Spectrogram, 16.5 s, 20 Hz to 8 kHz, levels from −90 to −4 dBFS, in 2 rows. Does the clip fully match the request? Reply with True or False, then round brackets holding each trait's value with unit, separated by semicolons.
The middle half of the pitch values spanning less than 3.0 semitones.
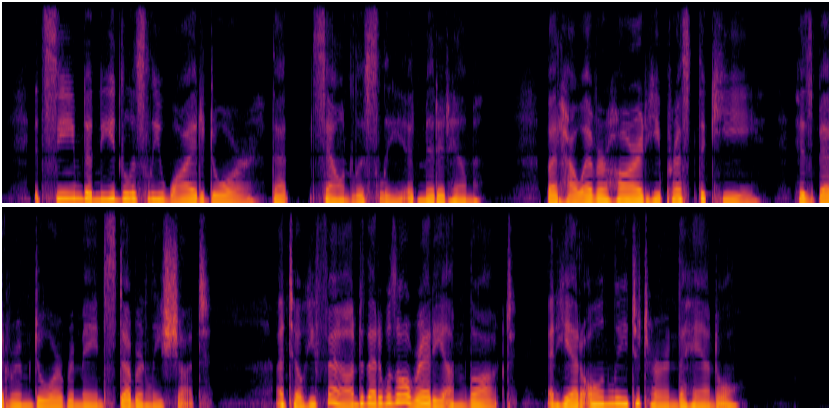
True (2.5 semitones)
